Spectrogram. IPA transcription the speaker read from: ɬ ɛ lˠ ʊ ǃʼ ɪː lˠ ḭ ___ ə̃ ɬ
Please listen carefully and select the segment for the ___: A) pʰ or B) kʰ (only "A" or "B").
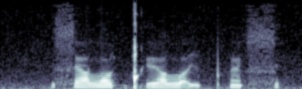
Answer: A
